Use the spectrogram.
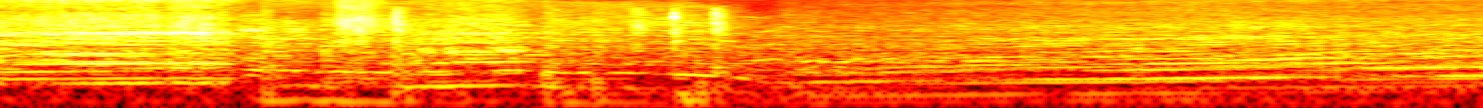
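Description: A race car engine in RaceRoom sim racing revs and climbs through its gears, with pitch rising and then dropping at each shift in a steady rhythm, loud and continuous throughout.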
